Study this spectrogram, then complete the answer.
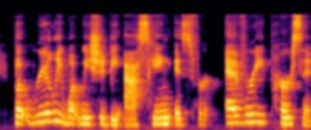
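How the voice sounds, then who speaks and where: Over a quiet background, a woman speaks in a normal speaking voice at medium pitch with ordinary pitch variation. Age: 40s. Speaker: registered dietitian and author. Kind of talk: interview conversation.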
